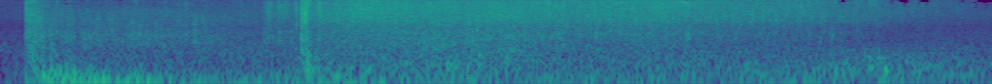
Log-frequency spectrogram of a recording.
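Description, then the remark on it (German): A harpoon cannon on a small boat fires at a whale with a sudden loud boom, followed by a steady roar of churning, foaming water and a second sharp crack partway through. No voices. “Dann gibt es einen Knall und schäumendes Wasser.”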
